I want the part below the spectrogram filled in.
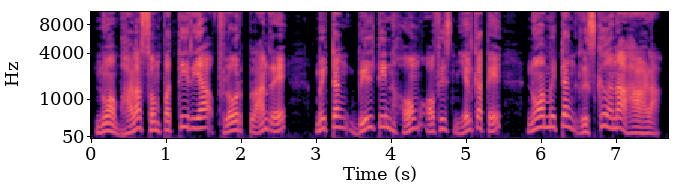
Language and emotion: Santali, surprised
